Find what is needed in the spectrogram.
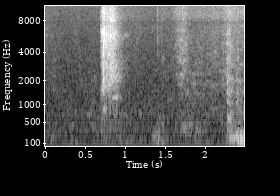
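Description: Near silence: room tone during a pause, with one faint, brief noise a little under a second in.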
